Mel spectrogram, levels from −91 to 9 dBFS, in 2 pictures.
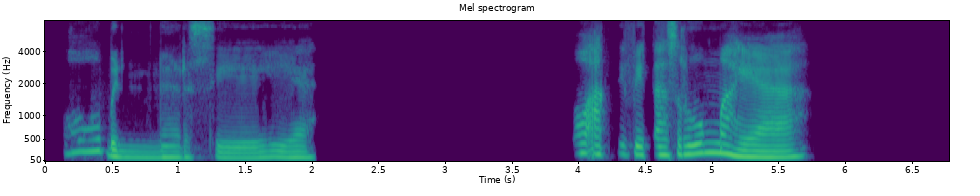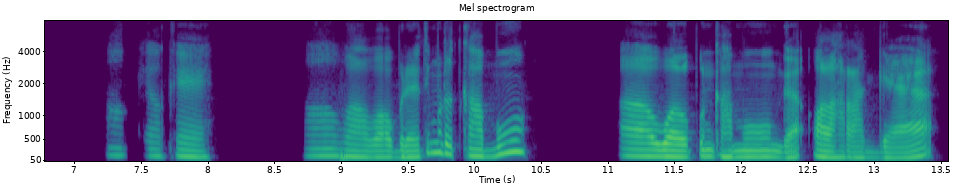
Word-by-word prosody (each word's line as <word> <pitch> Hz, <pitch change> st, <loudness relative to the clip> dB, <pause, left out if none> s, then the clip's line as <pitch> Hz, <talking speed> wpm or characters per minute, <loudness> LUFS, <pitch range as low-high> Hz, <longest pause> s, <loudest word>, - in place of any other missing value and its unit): Oh 235 Hz, +4 st, -7 dB
bener 115 Hz, -2 st, -3 dB, 0.2 s
sih, 115 Hz, -1 st, -6 dB, 0.4 s
iya. 115 Hz, -1 st, -4 dB, 1.9 s
Oh 205 Hz, -, -2 dB
aktivitas 175 Hz, -2 st, -2 dB
rumah 200 Hz, -1 st, +2 dB
ya. 125 Hz, +1 st, +1 dB, 1.5 s
Oke 155 Hz, -1 st, -14 dB
oke. 140 Hz, -1 st, -3 dB, 0.8 s
Oh 145 Hz, 0 st, -4 dB
wow 130 Hz, -3 st, 0 dB
wow, 125 Hz, 0 st, +2 dB
berarti 125 Hz, -, 0 dB
menurut 200 Hz, -4 st, +1 dB
kamu, 170 Hz, -, +2 dB, 0.7 s
eee, 140 Hz, -1 st, +4 dB
walaupun 135 Hz, 0 st, +5 dB
kamu 130 Hz, 0 st, +2 dB
enggak 115 Hz, -, +1 dB
olahraga 115 Hz, 0 st, +2 dB
135 Hz, 95 wpm, -24 LUFS, 120-160 Hz, 1.9 s, walaupun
